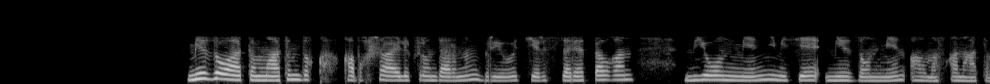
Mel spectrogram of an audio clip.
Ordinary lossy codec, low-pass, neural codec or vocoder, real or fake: Opus, 32 kbps; 3.6 kHz; none; real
